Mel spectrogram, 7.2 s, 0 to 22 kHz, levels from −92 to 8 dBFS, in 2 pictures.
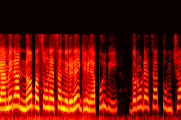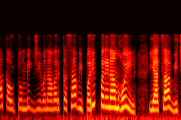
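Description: At 3.62 to 3.67 s, short concealed packet loss: 30 ms arrived late, and continuing the previous sound left a brief smear, not a silent dropout.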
